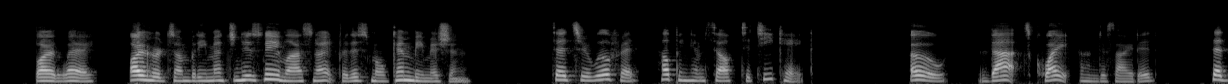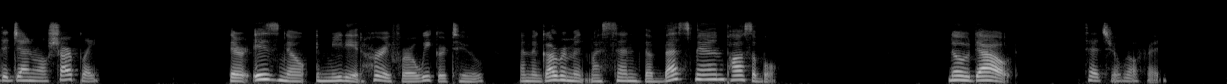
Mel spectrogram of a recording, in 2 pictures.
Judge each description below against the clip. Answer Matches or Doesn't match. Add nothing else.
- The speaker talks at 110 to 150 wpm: Matches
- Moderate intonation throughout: Matches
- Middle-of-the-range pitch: Matches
